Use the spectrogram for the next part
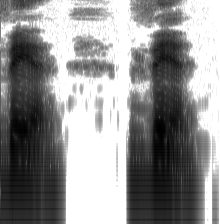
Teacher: with the voiced sound, you're going to want to stick your teeth out, but you're going to vibrate your vocal cords and say van.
